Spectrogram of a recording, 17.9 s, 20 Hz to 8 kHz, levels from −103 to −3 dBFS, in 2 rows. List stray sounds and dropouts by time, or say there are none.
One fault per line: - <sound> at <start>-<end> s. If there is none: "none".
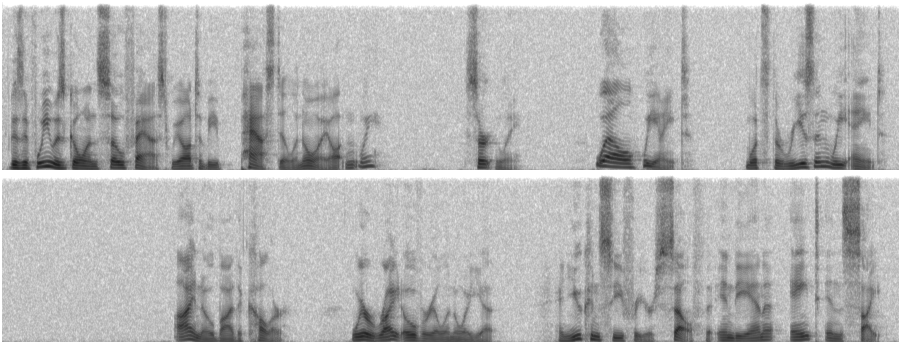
none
